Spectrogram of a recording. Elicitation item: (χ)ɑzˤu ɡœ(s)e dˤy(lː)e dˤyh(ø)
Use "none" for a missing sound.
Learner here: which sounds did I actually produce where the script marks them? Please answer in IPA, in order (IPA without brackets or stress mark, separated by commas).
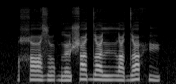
χ, ʃ, lː, y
